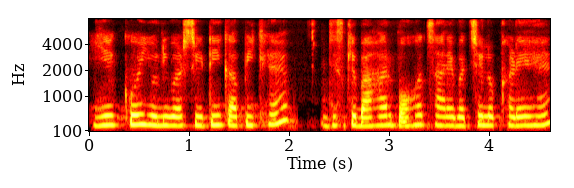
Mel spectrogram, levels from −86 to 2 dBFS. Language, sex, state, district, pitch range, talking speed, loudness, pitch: Hindi, female, Jharkhand, Garhwa, 230-250 Hz, 180 wpm, -16 LUFS, 240 Hz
